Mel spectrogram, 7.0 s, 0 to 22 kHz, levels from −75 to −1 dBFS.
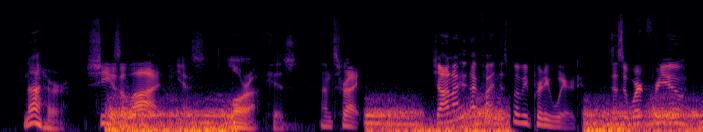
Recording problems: low rumble; loud; from 1 to 2.5 s, from 3.5 to 5 s and from 6 s on; 4 dB below the speech

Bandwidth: 15 kHz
